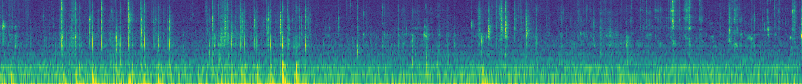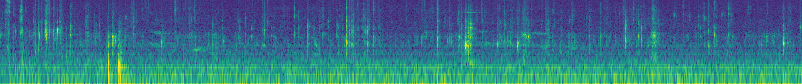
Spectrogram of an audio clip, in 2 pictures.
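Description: A miniature dachshund crunching lettuce and cucumber out of a plastic slow-feeder bowl: many short, crisp chewing clicks, thick in the first few seconds and sparser after.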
